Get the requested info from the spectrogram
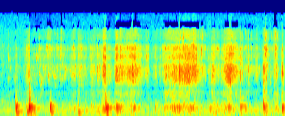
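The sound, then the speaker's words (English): A hatch thuds shut with a few heavy knocks, followed by wooden scraping and sloshing water as a small boat is shoved off into the water, with no talking. “Close the hatch and push me off.”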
